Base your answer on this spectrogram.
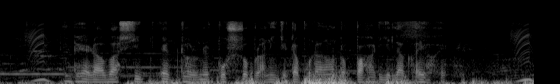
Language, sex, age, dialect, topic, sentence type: Bengali, male, 18-24, Standard Colloquial, agriculture, statement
